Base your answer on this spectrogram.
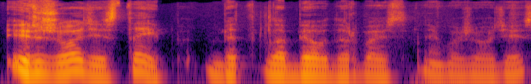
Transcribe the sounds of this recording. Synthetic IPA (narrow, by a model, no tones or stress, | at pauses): ɪɾʒoːd͡ʒʲɛɪst̪ɐɪpbʲɛt̪lˠɐbʲɛʊd̪ɐrbɐɪsnʲæːɡʊʒoːd͡ʒʲɛɪs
